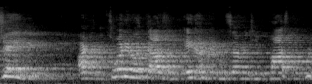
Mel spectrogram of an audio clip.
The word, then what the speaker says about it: Csehy: It is pronounced Csehy.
